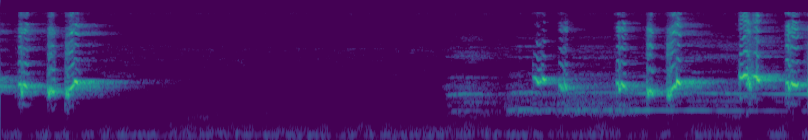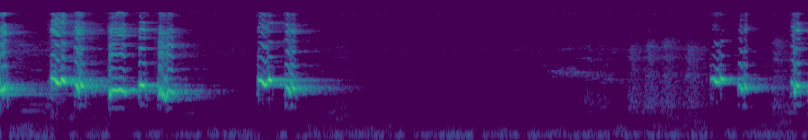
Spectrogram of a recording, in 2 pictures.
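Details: Morning ngecruk and nembak song from a sooty-headed bulbul: short bubbly phrases of slurred notes, one long run in the middle over a faint steady whistle, then a final brief phrase.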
